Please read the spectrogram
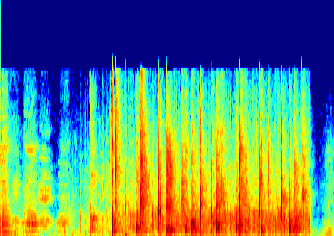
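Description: Children blowing out a birthday candle, a short breathy puff, followed about a second in by several people clapping for nearly three seconds, stopping just before the end.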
